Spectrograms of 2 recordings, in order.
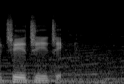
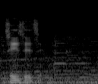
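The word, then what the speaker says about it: Chzzk: So from my understanding, the way to pronounce it in Korean, because it is a Korean word, is the double Z's. You pronounce each one with like J-I. That's why I say Chijik. Chijik. There you go. So like J-I.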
